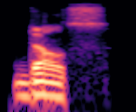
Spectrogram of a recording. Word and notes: dulse: British English

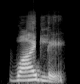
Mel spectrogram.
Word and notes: widely: Indian

